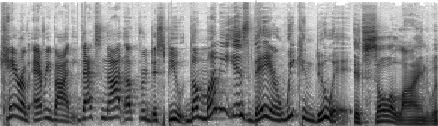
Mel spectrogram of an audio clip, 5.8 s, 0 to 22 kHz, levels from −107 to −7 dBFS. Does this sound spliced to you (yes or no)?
yes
